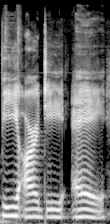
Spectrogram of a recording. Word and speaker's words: Brda: First of all, it's spelled Brda.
